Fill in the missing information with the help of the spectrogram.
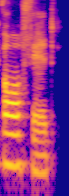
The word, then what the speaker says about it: ARFID: So today's podcast is all about, and I hope I'm pronouncing it right, is it ARFID? – That's right, ARFID.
